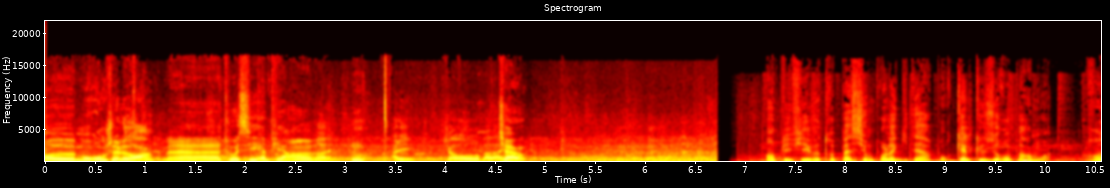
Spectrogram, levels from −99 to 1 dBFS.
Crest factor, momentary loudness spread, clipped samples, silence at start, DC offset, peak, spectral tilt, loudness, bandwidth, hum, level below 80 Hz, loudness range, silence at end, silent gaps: 18 dB; 15 LU; under 0.1%; 0 s; under 0.1%; -2 dBFS; -6 dB/octave; -19 LUFS; 16.5 kHz; none; -30 dBFS; 10 LU; 0 s; 6.73-6.84 s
